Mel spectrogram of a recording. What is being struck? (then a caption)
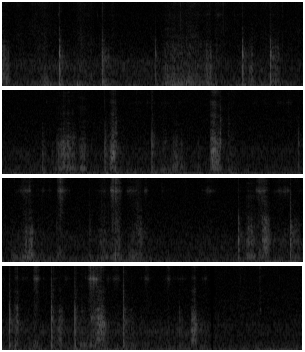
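Plastic magnetic drawing board scratched with a magnetic stylus. A plastic magnetic stylus scratches lines across the honeycomb screen of a small blue-and-pink plastic magnetic drawing board while drawing a pig. Quiet, dry scratching strokes come in short, uneven bursts, each a brief, bright rasp with little low end and almost no ring.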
